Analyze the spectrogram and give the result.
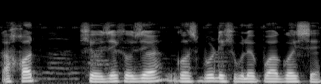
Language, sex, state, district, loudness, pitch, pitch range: Assamese, male, Assam, Sonitpur, -15 LUFS, 140 Hz, 135-150 Hz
